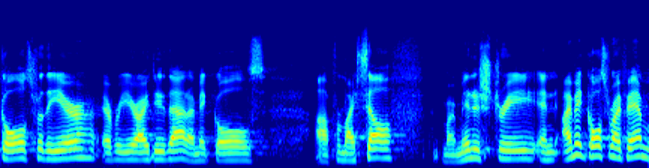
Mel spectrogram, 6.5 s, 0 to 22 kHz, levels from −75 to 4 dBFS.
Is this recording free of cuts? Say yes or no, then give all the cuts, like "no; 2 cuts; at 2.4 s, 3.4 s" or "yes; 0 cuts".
no; 1 cut; at 4.3 s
